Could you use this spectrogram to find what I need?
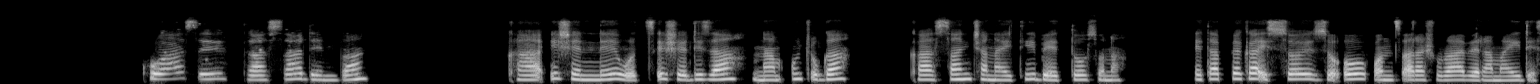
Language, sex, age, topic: Gamo, female, 18-24, government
